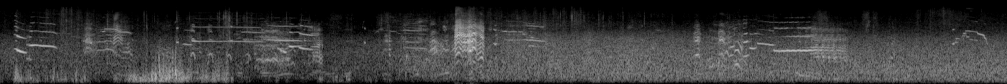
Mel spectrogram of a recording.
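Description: Seagulls crying and squawking, many short high calls overlapping, with one louder burst about halfway through, as the flock crowds in to be hand-fed.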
